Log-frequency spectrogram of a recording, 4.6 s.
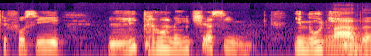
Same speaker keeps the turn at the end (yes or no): yes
